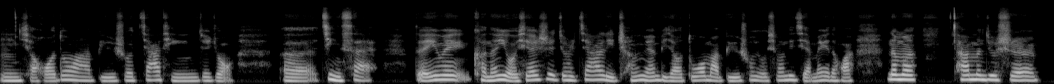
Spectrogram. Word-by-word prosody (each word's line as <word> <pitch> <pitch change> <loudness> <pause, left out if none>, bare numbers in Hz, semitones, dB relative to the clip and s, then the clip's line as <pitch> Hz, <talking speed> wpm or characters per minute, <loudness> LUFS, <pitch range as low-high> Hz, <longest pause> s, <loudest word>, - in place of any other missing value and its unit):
嗯， 170 0 +1
小 170 -3 -2
活 155 0 -2
动 210 +2 0
啊， 180 -2 0
比 170 -1 -5
如 160 - -1
说 180 +1 -3
家 200 +3 -2
庭 165 -4 -3
这 175 -1 -3
种 160 -2 -3 0.4
呃， 160 -2 -1
竞 210 -6 +3
赛， 180 0 -3 0.4
对， 170 +2 +2
因 210 - +4
为 215 -1 +3
可 195 - -2
能 185 +3 +4
有 175 -7 +4
些 200 +5 +1
事 225 0 0
就 200 -1 -2
是 190 - +1
家 210 +3 -1
里 180 -5 +1
成 185 +4 -2
员 185 -1 +2
比 190 - +1
较 160 -1 0
多 185 +3 -1
嘛， 175 -4 +1
比 165 -1 -3
如 165 - 0
说 200 - -6
有 170 -2 -2
兄 190 +3 -3
弟 205 - +2
姐 170 -6 -3
妹 185 +4 -2
的 175 - -1
话， 165 +1 -2 0.3
那 230 -1 +5
么 220 -1 +6 0.4
他 215 -1 +2
们 220 -1 +6
就 210 -1 +4
是 190 -1 0
185 Hz, 280 characters per minute, -22 LUFS, 170-205 Hz, 0.4 s, 么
